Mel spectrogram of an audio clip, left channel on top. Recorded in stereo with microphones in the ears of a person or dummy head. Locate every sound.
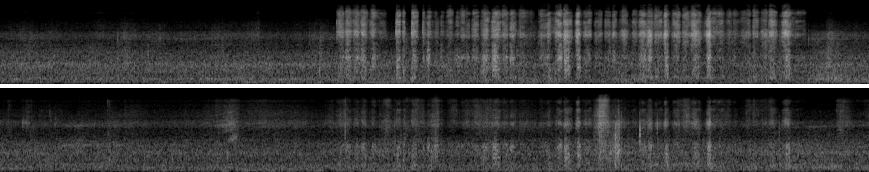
3.4 s writing: 70° left (ahead or behind)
